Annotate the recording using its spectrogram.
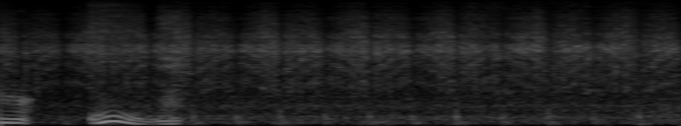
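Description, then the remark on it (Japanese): Steady rasping of a file working wood, in continuous rhythmic strokes, as a craftsman makes a shamisen; a brief wavering, pitched squeak rises and falls near the start. “今朝は職人技が光る三味線作りのいい音”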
